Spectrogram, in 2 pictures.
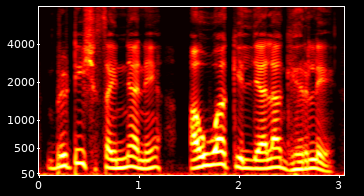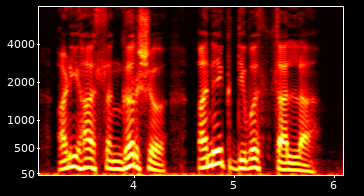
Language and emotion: Marathi, neutral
